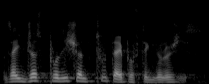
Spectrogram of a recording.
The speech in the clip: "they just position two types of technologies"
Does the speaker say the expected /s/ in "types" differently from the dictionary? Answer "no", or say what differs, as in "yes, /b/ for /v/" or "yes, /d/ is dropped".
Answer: yes, /s/ is dropped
